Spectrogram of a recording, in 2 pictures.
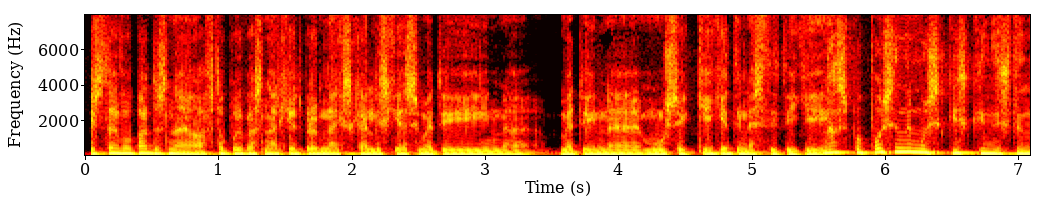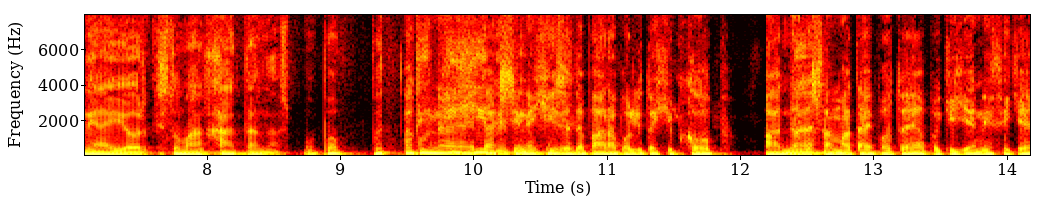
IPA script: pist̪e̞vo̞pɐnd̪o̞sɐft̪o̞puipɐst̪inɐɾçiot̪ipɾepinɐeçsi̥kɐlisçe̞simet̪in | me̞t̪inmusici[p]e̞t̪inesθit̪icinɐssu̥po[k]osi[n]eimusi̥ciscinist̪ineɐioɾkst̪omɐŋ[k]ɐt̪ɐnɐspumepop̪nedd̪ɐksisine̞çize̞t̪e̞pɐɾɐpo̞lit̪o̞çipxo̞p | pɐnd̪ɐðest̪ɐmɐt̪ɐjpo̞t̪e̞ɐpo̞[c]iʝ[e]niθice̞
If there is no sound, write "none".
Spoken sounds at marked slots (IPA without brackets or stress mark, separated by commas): c, p, n, x, c, e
